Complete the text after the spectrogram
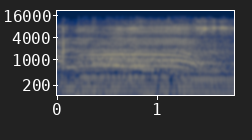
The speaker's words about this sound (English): And then we have, oh, you're going to cheer for everyone.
